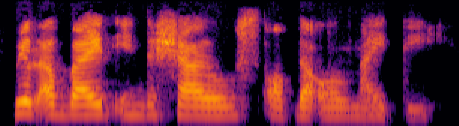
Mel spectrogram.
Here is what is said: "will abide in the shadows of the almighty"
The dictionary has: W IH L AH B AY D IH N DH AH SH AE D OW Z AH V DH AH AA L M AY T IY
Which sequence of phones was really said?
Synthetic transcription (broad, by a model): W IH L AH B AY D IH N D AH SH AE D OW S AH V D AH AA L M AY T IY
